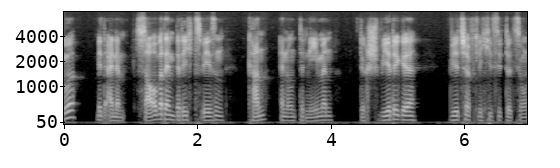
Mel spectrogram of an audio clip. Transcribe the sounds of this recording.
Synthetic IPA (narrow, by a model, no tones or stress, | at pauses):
uːɐ | mɪtʔa̰ɪnəmz̥aʊbəʁənbəʁɪçt͡sv̥eːzn̩ | kʰanʔaɪnʊntɐneːmən | d̥ʊɐçʃv̥iːʁɪɡə | vɪɐtʃaftlɪçəz̥ituat͡sjoː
